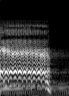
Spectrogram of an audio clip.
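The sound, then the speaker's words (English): A woolly white sheep on a farm bleats once, a loud, quavering cry about a second long that drops in pitch at the end before giving way to a faint background. “Down on Grandpa's farm there is a woolly white sheep. The sheep makes a sound like this.”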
